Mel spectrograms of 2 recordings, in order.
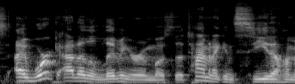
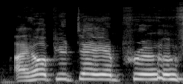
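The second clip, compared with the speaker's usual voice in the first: put-on very high, loud, drawn-out yell; 11 semitones higher, 5 dB louder than usual. Retelling what was yelled on the way out: retelling own loud yell. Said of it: "I yelled just as loud as I could".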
